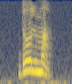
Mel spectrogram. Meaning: alternative form of տոլմա (tolma)
- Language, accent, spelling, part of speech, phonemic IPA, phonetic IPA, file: Armenian, Eastern Armenian, դոլմա, noun, /dolˈmɑ/, [dolmɑ́], Hy-դոլմա.ogg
